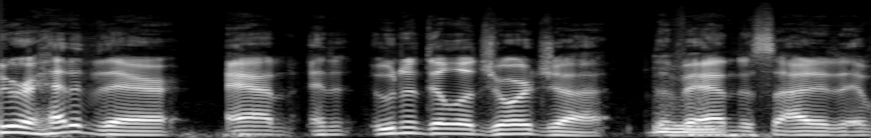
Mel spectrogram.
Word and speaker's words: Unadilla: so we were headed there, and in Unadilla, Georgia, the van decided it was what? Is it pronounced Una?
